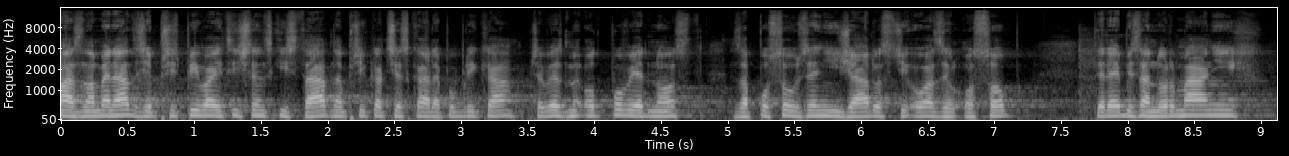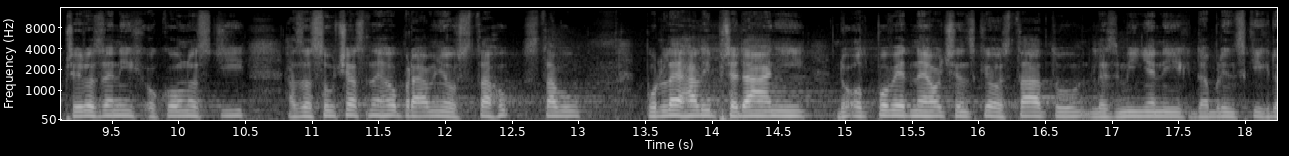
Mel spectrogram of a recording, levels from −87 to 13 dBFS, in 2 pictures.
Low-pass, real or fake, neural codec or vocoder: 14.4 kHz; real; none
